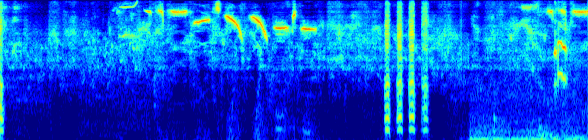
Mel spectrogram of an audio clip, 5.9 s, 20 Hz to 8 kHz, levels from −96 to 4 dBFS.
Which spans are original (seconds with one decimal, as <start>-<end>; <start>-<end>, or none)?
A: 0.8-1.5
